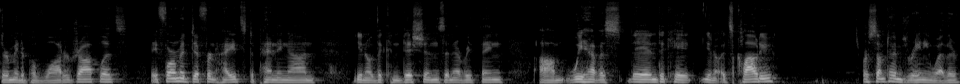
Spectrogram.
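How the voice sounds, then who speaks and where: This man talks at a very fast pace with a fairly low pitch. His tone is dark and mellow. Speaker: science teacher. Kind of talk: lecture. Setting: recorded video lesson. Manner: casual, many fillers.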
